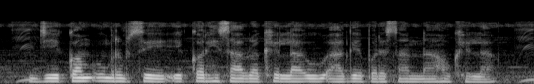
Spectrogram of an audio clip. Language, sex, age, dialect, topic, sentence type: Bhojpuri, male, 18-24, Southern / Standard, banking, statement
